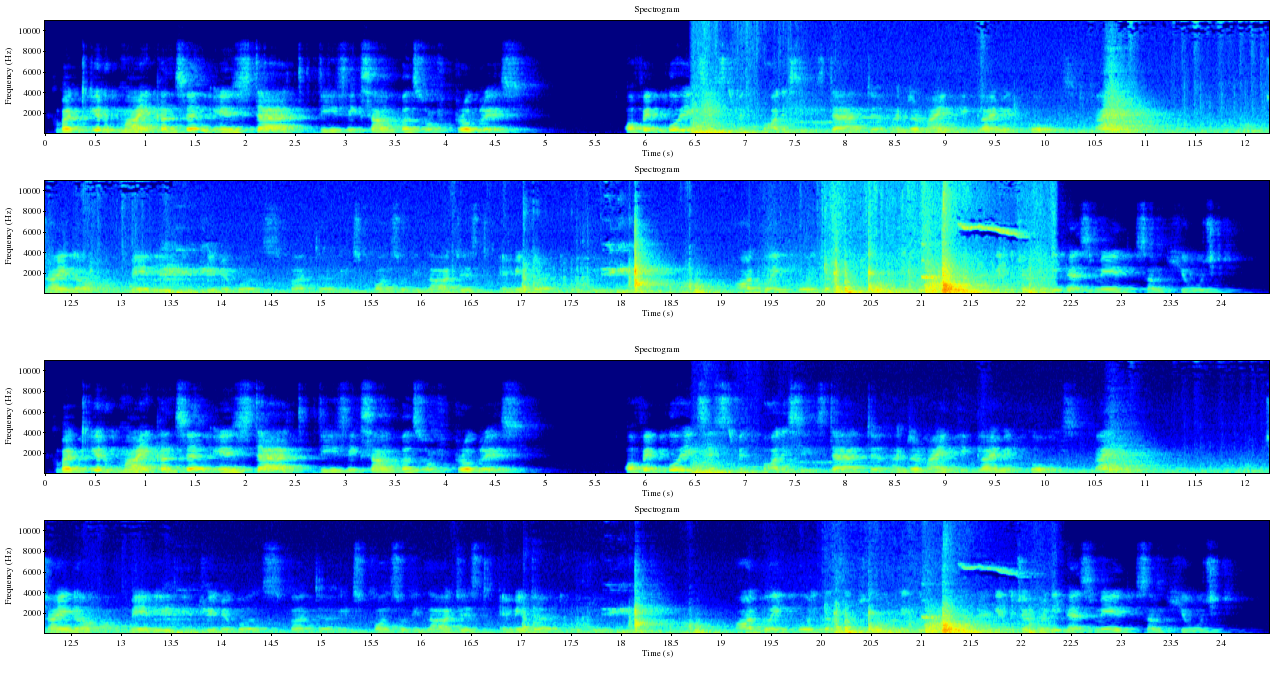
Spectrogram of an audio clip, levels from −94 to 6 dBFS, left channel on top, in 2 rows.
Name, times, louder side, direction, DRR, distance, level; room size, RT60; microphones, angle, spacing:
voice 1, 0.1-2.5 2.7-4.8 5.8-10.7 12.2-18.0 19.1-20.9 21.5-24.0, equal, 5° left, 2 dB, 7.0 m, -39 dB
sound 1, 6.4-22.4, left 4 dB, 85° left, 1.1 m, -35 dB
28.0 x 28.0 x 5.1 m, 0.70 s
head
